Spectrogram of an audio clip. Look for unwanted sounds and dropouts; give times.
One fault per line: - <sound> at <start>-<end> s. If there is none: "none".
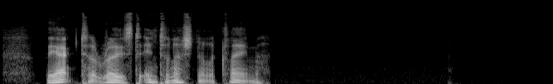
none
